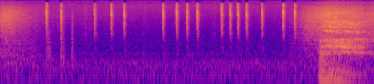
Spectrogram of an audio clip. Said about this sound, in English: Click, click, click from the Audi Sound Laboratory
